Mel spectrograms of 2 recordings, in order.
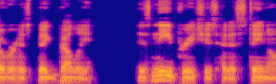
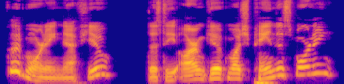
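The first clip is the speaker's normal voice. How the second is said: much higher, put-on voice for the farmer; gruff farmer Matthew; 10 semitones higher, 4 dB louder than usual. A narrator's reading. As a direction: play the grumpy farmer, pitched way up. Matthew greets his nephew.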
